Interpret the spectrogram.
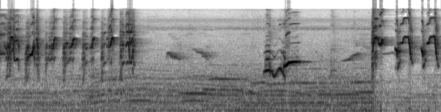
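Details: Fight-challenge calling of a white-rumped shama: quick bright high notes, a pause with faint soft whistles, a dipping slurred phrase, then more rapid ringing notes.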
